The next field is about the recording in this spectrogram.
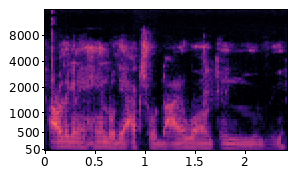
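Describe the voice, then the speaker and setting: A man's voice: on the low side, steady tone, racing, mellow, husky, no echo, lo-fi sound. A man on a podcast panel, chatting in a casual, slangy way.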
